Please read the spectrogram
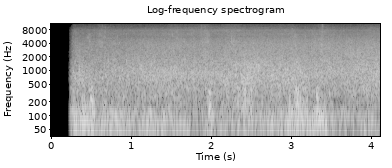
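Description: River water rushing around an inflatable raft, heavily buffeted by wind noise on the action camera's microphone.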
